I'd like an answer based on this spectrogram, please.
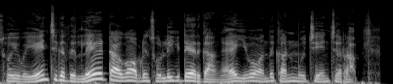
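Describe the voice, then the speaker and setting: A man speaks in a dark, mellow tone. His voice is fairly high, and his intonation is lively. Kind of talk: anime episode recap narration. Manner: casual, conversational.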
